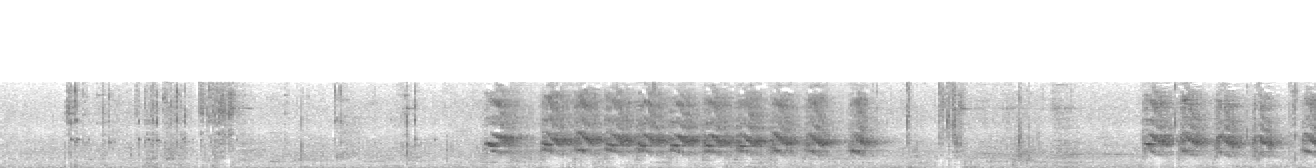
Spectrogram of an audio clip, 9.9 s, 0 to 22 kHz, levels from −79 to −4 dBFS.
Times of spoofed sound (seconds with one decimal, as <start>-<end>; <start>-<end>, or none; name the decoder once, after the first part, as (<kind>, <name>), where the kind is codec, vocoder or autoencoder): 3.7-6.5 (vocoder, Vocos)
